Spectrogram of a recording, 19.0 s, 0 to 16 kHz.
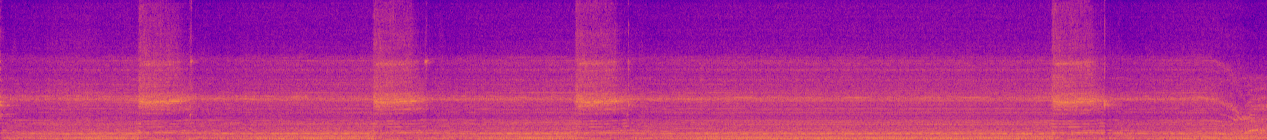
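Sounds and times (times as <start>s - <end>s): drill bit drilling metal: 17.5s - 19.0s
high tone falling in pitch: 18.2s - 19.0s.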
